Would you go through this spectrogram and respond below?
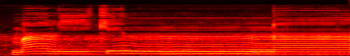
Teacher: pada Nun tasydid yang diberi tanda warna kuning dibacanya didengungkan ya dan ditekan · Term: bacaan ghunnah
